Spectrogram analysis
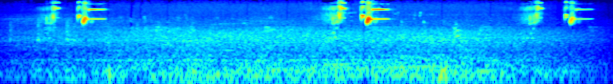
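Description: A blackbird gives three short, sharp, high chirps spaced several seconds apart over a steady low background rumble.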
